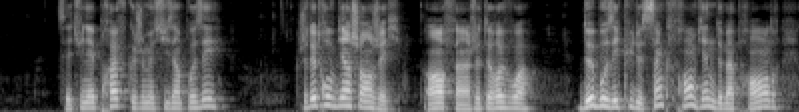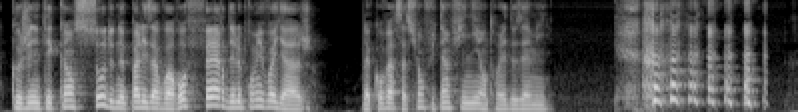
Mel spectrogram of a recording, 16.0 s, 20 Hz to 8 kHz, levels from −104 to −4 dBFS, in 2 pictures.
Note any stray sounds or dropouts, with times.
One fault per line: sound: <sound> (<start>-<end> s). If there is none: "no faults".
sound: laugh (14.1-15.7 s)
